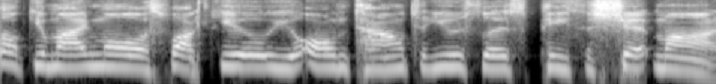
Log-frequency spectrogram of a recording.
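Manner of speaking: Jamaican accent throughout. Asked on the show to do a Jamaican accent, a co-host obliges in a Jamaican accent. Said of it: "Give me a Jamaican fuck you".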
